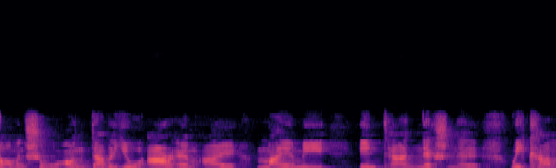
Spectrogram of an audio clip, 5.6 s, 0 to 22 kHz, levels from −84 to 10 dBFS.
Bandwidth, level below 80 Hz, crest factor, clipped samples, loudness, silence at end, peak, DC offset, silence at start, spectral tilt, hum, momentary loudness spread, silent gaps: 8 kHz; -70 dBFS; 22 dB; under 0.1%; -30 LUFS; 0 s; -10 dBFS; under 0.1%; 0 s; -2.5 dB/octave; none; 9 LU; none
